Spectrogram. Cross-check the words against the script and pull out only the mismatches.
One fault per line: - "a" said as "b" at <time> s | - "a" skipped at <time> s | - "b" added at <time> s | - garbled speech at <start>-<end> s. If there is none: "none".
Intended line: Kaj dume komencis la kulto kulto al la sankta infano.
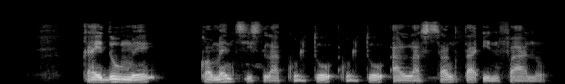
none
